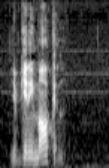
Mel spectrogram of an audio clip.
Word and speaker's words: Evgeny Malkin: Oh, well, hold on to get the proper pronunciation of his name. Evgeny Malkin.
